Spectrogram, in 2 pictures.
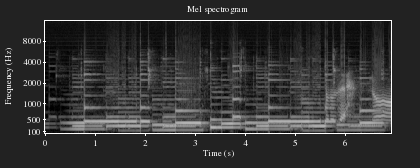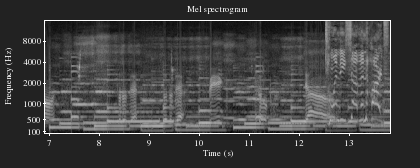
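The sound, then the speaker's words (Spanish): A song plays loud and continuous on Costa FM radio, with a steady chordal backing moving in even steps and a melodic, voice-like line with vibrato rising over it in the second half. “vamos a escuchar un poco de música”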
